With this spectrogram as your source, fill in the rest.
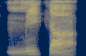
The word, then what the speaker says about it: Michael: Turtle aside it's pronounced Mikael Rafael gabri L like the name it's like a hyphen eel that denotes that they're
